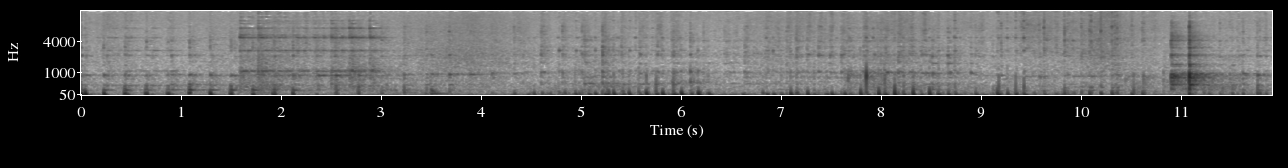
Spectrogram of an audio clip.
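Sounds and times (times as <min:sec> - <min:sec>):
rapid tapping: 0:00.0 - 0:11.9.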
